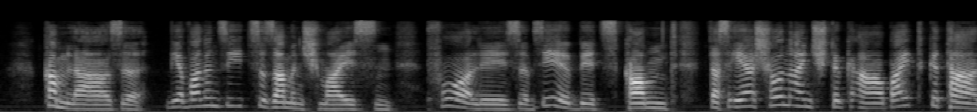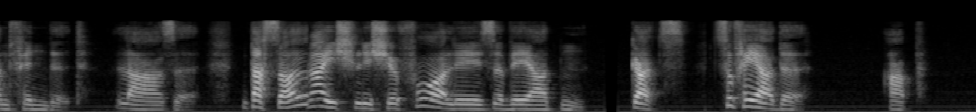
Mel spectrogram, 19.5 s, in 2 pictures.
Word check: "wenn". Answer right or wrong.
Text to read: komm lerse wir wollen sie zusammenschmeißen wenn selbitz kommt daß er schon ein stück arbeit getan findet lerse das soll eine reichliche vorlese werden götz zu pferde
wrong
